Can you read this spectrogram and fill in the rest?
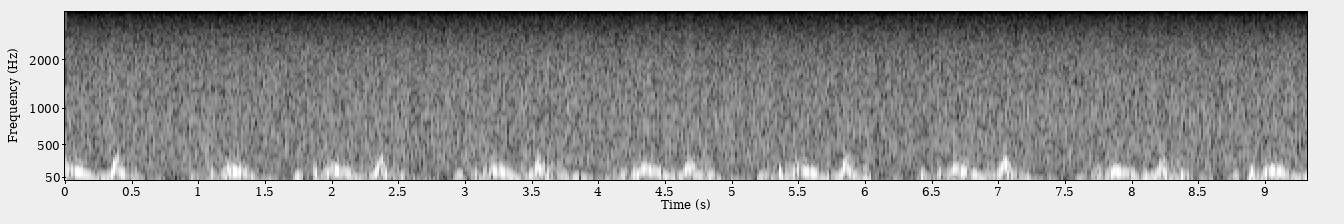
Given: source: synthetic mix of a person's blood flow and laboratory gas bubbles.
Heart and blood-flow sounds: Doppler ultrasound of blood flow; precordium
0.86-1.13 s: bubbles
8.53-8.71 s: bubbles
From the record:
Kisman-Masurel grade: 121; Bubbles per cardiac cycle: 1 to 2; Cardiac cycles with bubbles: 10 to 50%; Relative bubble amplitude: barely perceptible (0.100 to 0.250); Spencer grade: 2 (many but less than half of the cardiac periods contain bubble signals, singularly or in groups); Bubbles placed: anywhere in the cardiac cycle

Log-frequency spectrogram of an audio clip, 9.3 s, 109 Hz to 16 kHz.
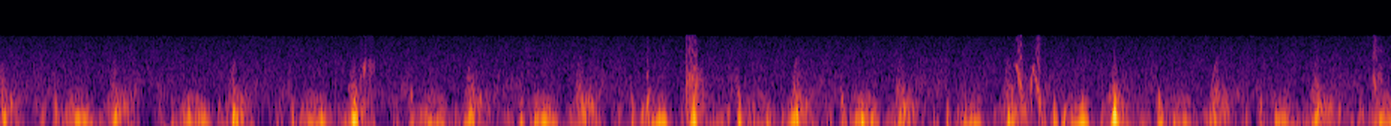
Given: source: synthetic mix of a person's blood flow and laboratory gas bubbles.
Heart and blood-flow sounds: Doppler ultrasound of blood flow; precordium
2.40-2.50 s: bubbles
4.29-4.36 s: bubbles
4.55-4.70 s: bubbles
6.75-7.01 s: bubbles
9.13-9.23 s: bubbles
From the record:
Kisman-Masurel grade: 121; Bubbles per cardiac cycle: 1 to 2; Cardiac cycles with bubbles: 10 to 50%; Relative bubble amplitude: barely perceptible (0.100 to 0.250); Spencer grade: 2 (many but less than half of the cardiac periods contain bubble signals, singularly or in groups); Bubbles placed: anywhere in the cardiac cycle

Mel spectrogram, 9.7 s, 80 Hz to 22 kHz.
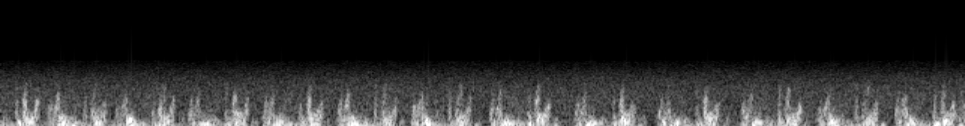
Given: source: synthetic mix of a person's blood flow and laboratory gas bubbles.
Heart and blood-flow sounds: Doppler ultrasound of blood flow; precordium
9.55-9.66 s: bubbles
From the record:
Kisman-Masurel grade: 111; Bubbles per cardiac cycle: 1 to 2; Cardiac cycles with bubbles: 1 to 10%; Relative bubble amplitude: barely perceptible (0.100 to 0.250); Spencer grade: 1 (occasional bubble signal discernible with the cardiac motion signal, with majority of cardiac periods free of bubbles); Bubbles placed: anywhere in the cardiac cycle

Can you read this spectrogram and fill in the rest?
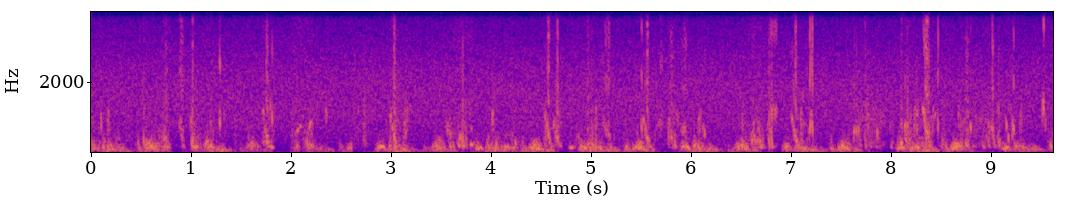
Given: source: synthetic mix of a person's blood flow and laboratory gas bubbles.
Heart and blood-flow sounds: Doppler ultrasound of blood flow; precordium
0.00-0.04 s: bubbles
0.06-0.14 s: bubbles
0.47-0.82 s: bubbles
0.86-1.39 s: bubbles
1.54-1.66 s: bubbles
1.69-1.85 s: bubbles
1.99-2.24 s: bubbles
2.32-2.39 s: bubbles
2.97-3.21 s: bubbles
3.52-3.87 s: bubbles
4.01-4.29 s: bubbles
4.51-4.72 s: bubbles
4.76-4.89 s: bubbles
4.93-5.06 s: bubbles
5.10-5.21 s: bubbles
5.38-5.40 s: bubbles
5.46-5.98 s: bubbles
6.06-6.18 s: bubbles
6.43-6.88 s: bubbles
6.97-7.25 s: bubbles
7.54-8.59 s: bubbles
8.63-9.27 s: bubbles
9.49-9.63 s: bubbles
From the record:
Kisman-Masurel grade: 343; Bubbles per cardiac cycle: rolling drumbeat, 9 or more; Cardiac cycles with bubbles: 100%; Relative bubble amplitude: loud (0.450 to 0.775); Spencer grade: 3 (all of the cardiac periods contain showers or single bubble signals, but not dominating or overriding the cardiac motion signals); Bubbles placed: anywhere in the cardiac cycle

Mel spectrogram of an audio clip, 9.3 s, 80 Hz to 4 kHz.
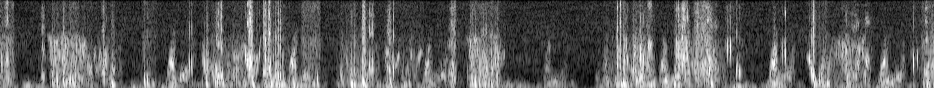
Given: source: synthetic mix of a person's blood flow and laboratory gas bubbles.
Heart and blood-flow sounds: Doppler ultrasound of blood flow; precordium
0.00-0.14 s: bubbles
0.40-1.17 s: bubbles
1.41-1.58 s: bubbles
1.85-1.96 s: bubbles
2.00-2.89 s: bubbles
3.00-3.21 s: bubbles
3.35-4.24 s: bubbles
4.38-5.04 s: bubbles
6.02-6.58 s: bubbles
6.70-7.20 s: bubbles
7.24-7.47 s: bubbles
7.78-7.89 s: bubbles
8.04-8.72 s: bubbles
9.09-9.35 s: bubbles
From the record:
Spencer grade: 3 (all of the cardiac periods contain showers or single bubble signals, but not dominating or overriding the cardiac motion signals); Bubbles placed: only in the low amplitude regions of the cardiac cycle

